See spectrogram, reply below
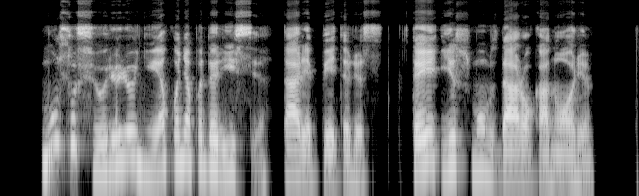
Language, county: Lithuanian, Šiauliai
